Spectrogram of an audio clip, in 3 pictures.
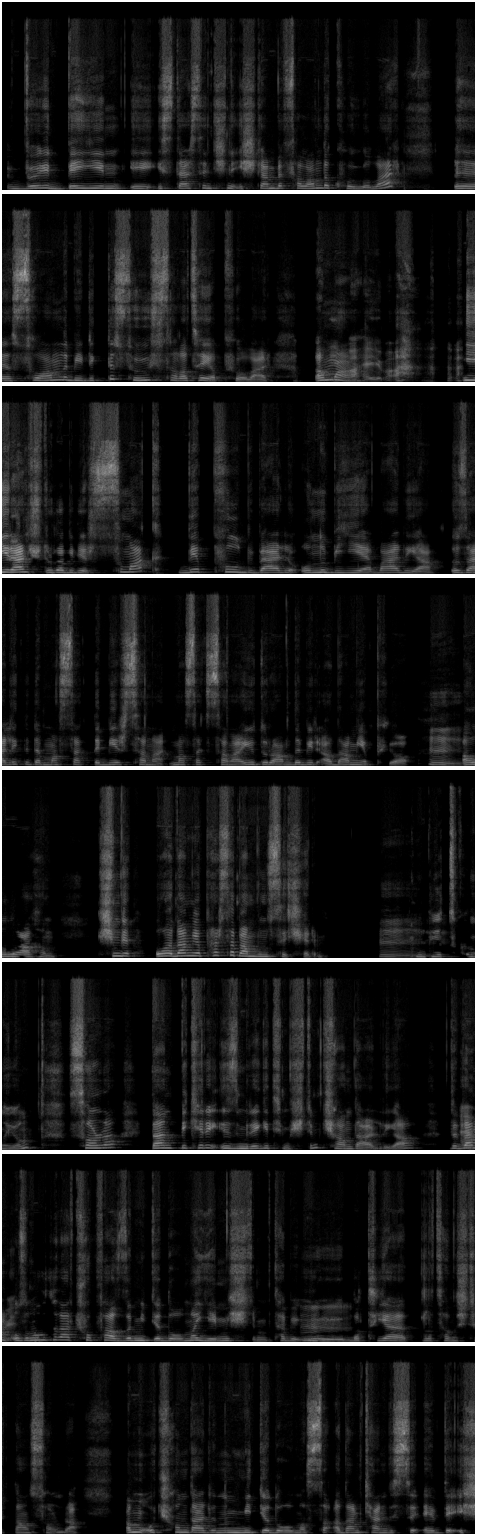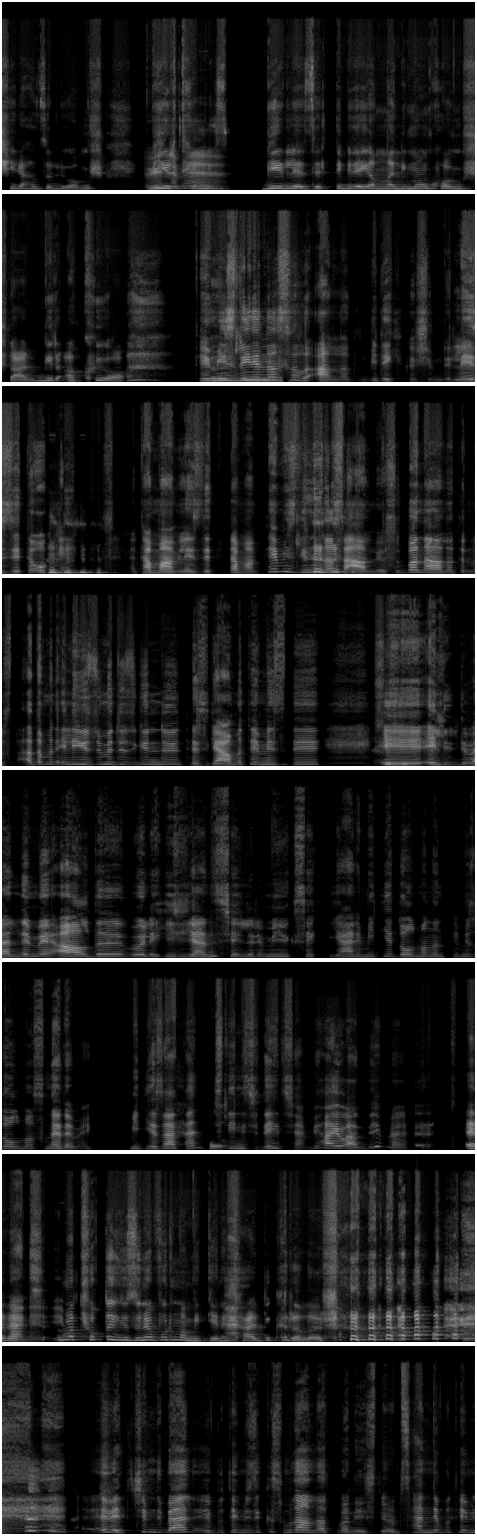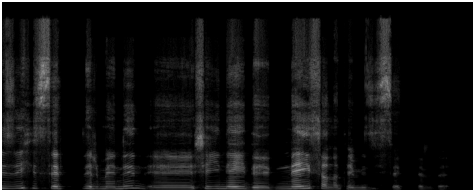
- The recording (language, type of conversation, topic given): Turkish, podcast, Sokak lezzetleri arasında en çok hangisini özlüyorsun?
- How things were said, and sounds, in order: swallow; laughing while speaking: "eyvah!"; chuckle; swallow; drawn out: "Hımm"; tapping; "Batı'yla" said as "Batı'yala"; inhale; chuckle; in English: "okey"; other background noise; chuckle; chuckle; "eldivenle" said as "elildiven"; chuckle; laugh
